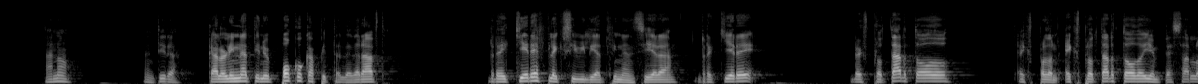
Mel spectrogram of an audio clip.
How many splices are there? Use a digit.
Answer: 1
